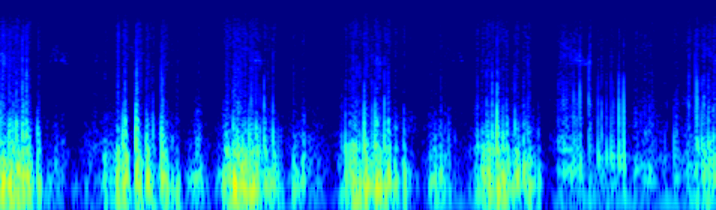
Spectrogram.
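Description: Both hands with blue-painted nails scratch a green woven fabric cushion. The scratching comes in muffled, low-heavy rasping bursts, roughly one per second, with uneven spacing and quieter scrapes in between.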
